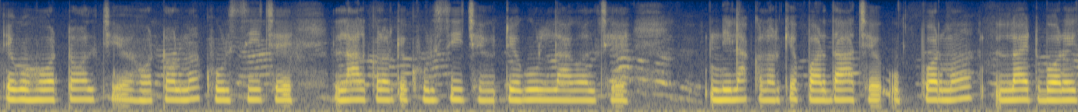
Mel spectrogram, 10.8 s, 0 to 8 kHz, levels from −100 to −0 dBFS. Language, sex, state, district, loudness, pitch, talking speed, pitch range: Maithili, male, Bihar, Saharsa, -16 LUFS, 235 Hz, 115 wpm, 230-245 Hz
